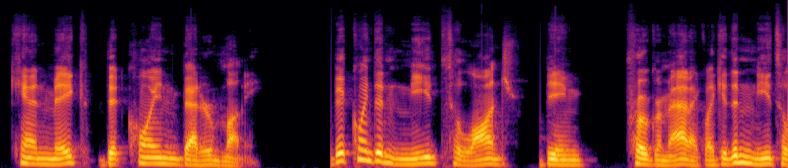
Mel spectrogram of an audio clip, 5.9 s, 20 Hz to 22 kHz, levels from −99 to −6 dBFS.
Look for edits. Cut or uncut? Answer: cut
